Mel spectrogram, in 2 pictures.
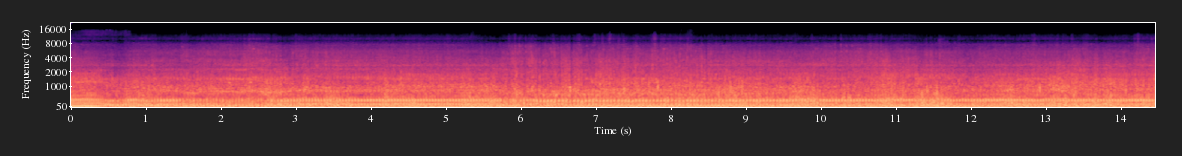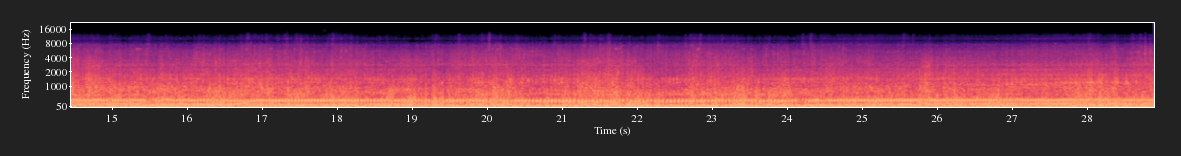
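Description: Motorcycle engine running at a steady pitch while being ridden along a dirt trail, the note dipping briefly a couple of times midway.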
